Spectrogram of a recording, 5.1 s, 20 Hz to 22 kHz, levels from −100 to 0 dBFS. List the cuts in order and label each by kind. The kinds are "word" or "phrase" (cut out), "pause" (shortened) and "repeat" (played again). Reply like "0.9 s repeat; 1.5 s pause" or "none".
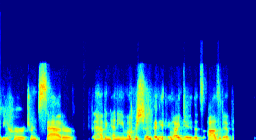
2.2 s word; 3.1 s word; 4.1 s word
